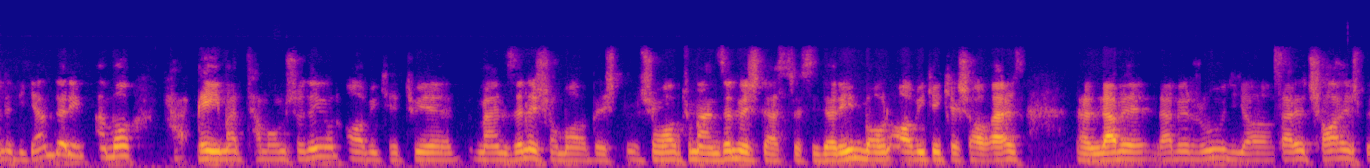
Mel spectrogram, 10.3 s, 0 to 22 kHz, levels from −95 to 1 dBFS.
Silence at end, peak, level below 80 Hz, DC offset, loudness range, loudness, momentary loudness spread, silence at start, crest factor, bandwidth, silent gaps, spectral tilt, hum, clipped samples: 0.1 s; -4 dBFS; -52 dBFS; under 0.1%; 5 LU; -25 LUFS; 13 LU; 0 s; 20 dB; 7.8 kHz; none; -6.5 dB/octave; none; under 0.1%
